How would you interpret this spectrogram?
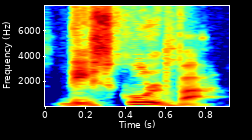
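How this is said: It sounds sincere and apologetic. The speaker is genuinely apologizing. "Or it can also mean sincerely"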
